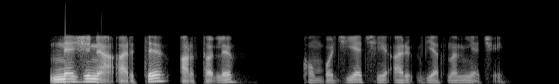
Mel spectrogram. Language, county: Lithuanian, Kaunas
